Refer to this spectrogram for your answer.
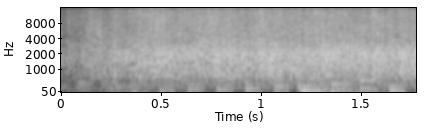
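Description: Audience applause at the Wiener Stadtgespräch in Vienna on 5 September 2019, after a discussion between sociologist Harald Welzer and Peter Huemer: a dense, steady wash of many hands clapping at once, sustained and fairly loud throughout, with no voices standing out.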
